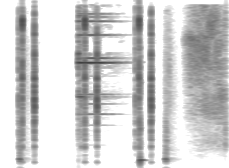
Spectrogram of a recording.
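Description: Sound effects of a like-and-subscribe animation: two quick mouse-style clicks, then a short bell ding a little under a second in, followed by two more clicks.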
